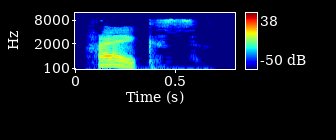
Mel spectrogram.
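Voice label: "hikes", British English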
